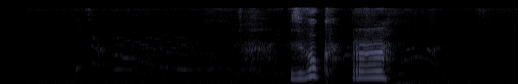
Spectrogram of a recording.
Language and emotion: Russian, neutral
